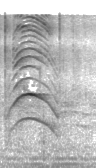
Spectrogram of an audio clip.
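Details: A single drawn-out meow from a twenty-day-old kitten, high and clear, swelling then bending downward over about a second in a quiet room.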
